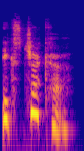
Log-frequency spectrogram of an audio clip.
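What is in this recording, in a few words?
"exchequer", British English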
